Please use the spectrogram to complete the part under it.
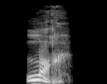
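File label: "loch", British phonetics; 英语音标发音（剑桥版）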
